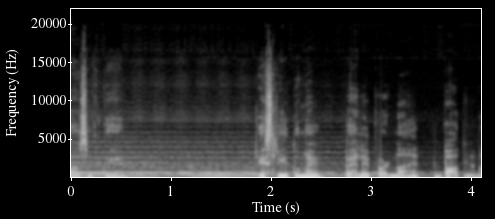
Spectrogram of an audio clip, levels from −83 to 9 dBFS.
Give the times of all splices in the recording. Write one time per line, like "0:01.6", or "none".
none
